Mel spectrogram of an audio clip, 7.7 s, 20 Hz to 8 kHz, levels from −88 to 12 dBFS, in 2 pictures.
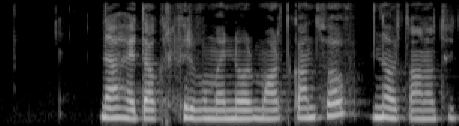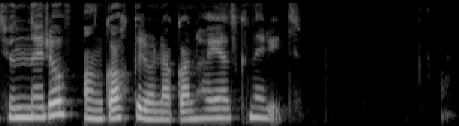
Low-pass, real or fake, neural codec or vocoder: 7.2 kHz; fake; vocoder, 44.1 kHz, 128 mel bands every 512 samples, BigVGAN v2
